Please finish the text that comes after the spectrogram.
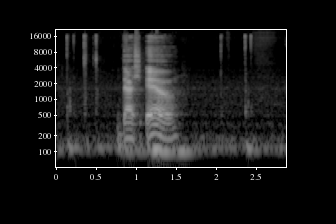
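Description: Light keyboard typing clicks scattered through the clip as Linux commands are entered, with a person talking briefly in the middle.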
